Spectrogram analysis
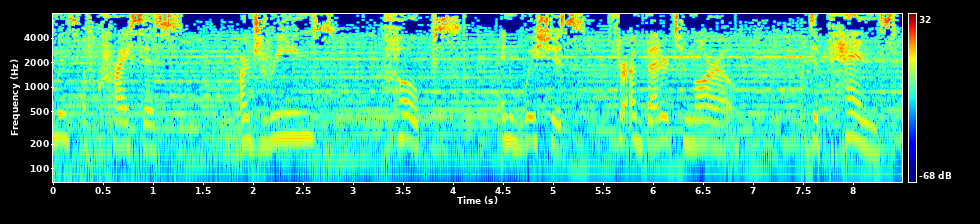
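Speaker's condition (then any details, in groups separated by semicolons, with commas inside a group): No condition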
